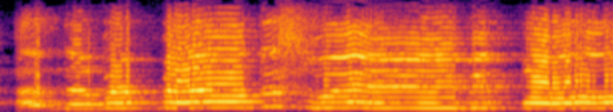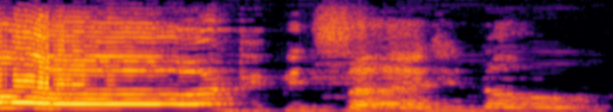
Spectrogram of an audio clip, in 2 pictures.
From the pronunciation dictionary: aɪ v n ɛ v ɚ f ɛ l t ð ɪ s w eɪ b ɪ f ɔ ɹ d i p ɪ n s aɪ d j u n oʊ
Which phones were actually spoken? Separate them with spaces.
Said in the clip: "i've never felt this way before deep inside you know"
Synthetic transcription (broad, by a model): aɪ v n ɛ v ɚ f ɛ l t ð ɪ s w eɪ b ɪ f ɔ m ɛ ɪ b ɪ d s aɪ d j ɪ n oʊ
